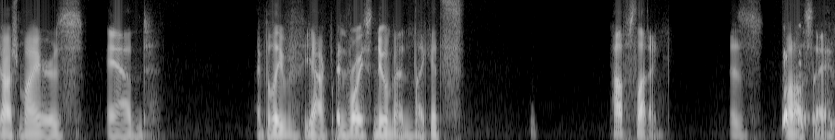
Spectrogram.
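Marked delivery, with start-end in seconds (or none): 4.3-8.3 stern, scolding, reprimanding tone. Rating offensive linemen to another speaker: reprimanding like a high school principal. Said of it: "You said that like a high school principal".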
